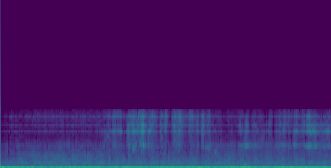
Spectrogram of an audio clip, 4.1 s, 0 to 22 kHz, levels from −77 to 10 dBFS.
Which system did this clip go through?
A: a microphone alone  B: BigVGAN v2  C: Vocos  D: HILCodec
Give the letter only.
B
